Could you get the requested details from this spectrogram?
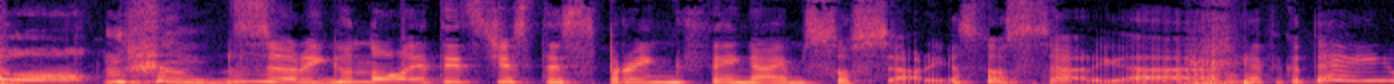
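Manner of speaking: a hint of an embarrassed creature; shedding creature apologizing to the worker; apologetic Frosty.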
